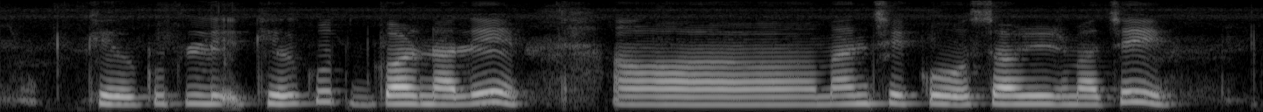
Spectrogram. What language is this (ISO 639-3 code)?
nep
